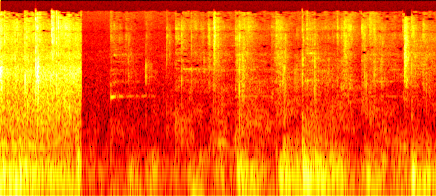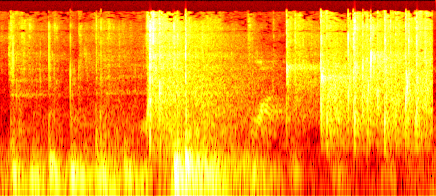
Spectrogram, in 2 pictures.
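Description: Badminton rally: racket strikes on the shuttlecock and players' footfalls on the court mat as sharp clicks and thuds, with voices at moments. A heavier thud comes about six seconds in.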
